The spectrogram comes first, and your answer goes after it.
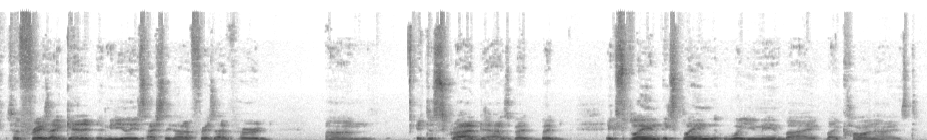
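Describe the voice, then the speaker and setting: A male podcast host with a very low voice puts questions to his guest. He stumbles and repeats words while he asks. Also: moderate pace. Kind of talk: podcast interview.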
